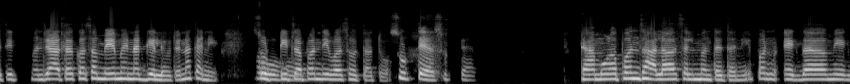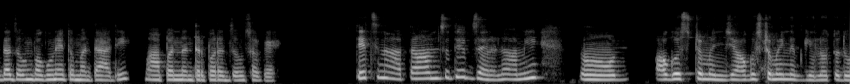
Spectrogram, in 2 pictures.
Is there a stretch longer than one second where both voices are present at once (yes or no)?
no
